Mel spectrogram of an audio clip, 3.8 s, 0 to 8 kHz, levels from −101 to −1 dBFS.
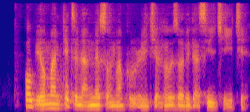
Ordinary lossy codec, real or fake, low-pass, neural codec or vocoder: MP3, 48 kbps; fake; 7.2 kHz; codec, 16 kHz in and 24 kHz out, 0.6 kbps, FireRedTTS-2 codec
